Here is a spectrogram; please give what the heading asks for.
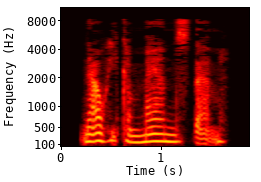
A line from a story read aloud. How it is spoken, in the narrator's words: Nox whispered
